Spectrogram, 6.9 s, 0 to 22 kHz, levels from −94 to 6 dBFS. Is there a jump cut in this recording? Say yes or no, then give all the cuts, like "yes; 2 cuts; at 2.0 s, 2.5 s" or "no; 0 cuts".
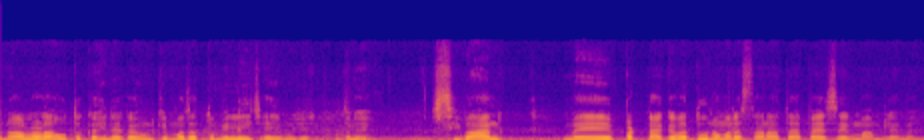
yes; 1 cut; at 2.7 s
